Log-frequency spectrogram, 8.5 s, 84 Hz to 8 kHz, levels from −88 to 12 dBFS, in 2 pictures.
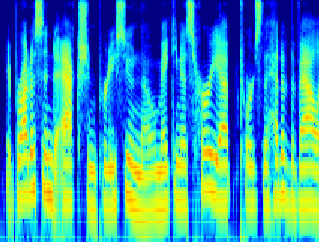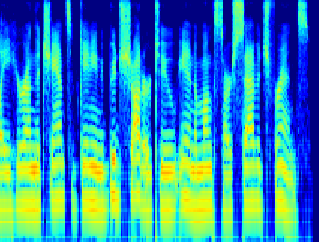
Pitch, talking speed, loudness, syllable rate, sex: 175 Hz, 240 wpm, -22 LUFS, 5.7 syllables/s, female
